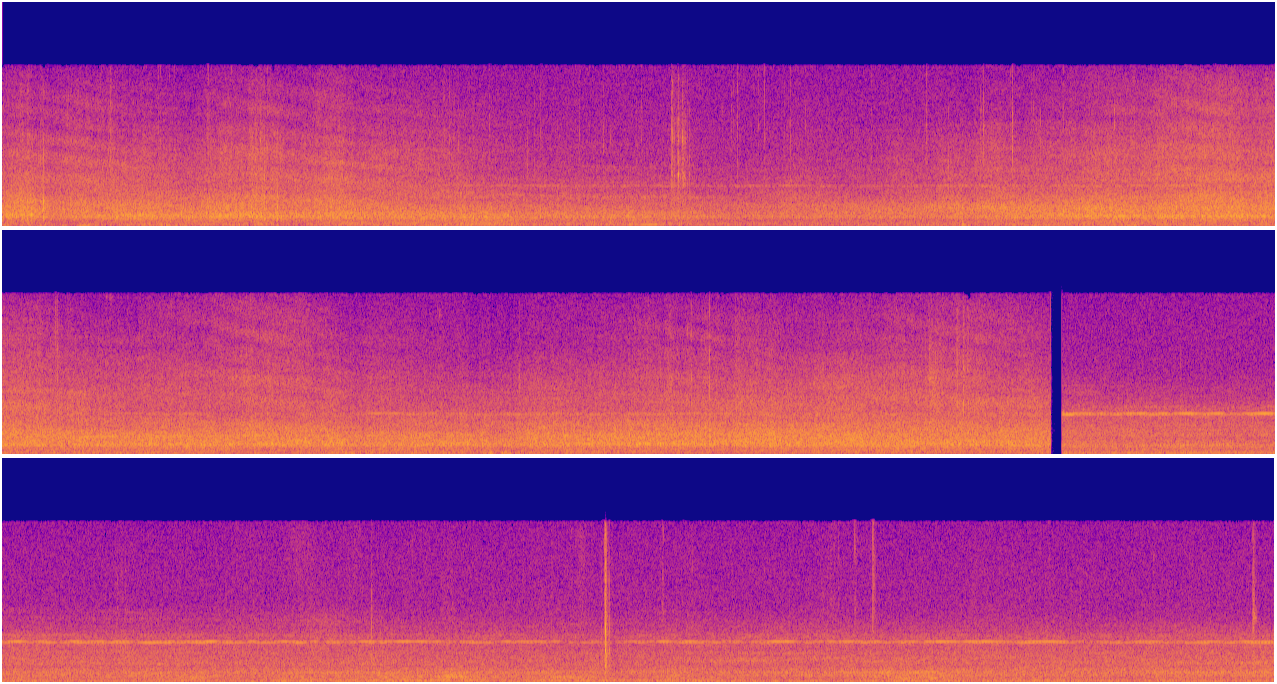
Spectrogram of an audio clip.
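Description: Jet airliner engines running as planes pass the runway: a steady, loud noise. About two-thirds of the way through, the sound breaks off for an instant, and after that a steady high-pitched whine runs alongside the noise.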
